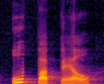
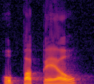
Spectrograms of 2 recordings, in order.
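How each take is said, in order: First: O said as a loud, high "u"; Brazilian pronunciation. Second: O said as a true o before papel; as written. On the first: Teacher showing O becomes U, loud "u papel". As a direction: punch o as "oo" before papel. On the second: Teacher showing the spelling, O as o. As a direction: keep the O round as o, not u. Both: Shown as a demonstration. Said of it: "O becomes U".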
